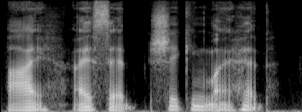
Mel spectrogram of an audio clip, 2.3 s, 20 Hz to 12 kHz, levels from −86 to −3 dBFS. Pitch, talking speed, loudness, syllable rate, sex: 95 Hz, 160 wpm, -22 LUFS, 4.0 syllables/s, male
